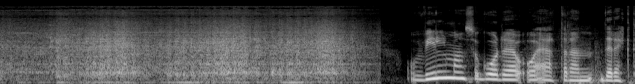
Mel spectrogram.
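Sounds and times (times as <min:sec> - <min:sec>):
electric mixer whisking a cream mixture: 0:00.0 - 0:03.8
speech: 0:04.2 - 0:06.3.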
